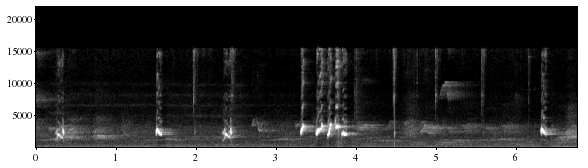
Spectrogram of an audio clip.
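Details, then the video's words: Red-whiskered bulbul giving a southern Thai song pattern for teaching birds: spaced single whistled notes, then a fast cluster of four ringing notes, and a final single note. "ร้อง+ริก เพลงใต้แม่บทชัดๆ วนเพลงสวย(ไว้สอนนก)#นกกรงหัวจุก"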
